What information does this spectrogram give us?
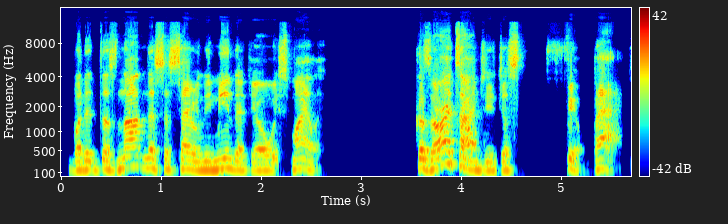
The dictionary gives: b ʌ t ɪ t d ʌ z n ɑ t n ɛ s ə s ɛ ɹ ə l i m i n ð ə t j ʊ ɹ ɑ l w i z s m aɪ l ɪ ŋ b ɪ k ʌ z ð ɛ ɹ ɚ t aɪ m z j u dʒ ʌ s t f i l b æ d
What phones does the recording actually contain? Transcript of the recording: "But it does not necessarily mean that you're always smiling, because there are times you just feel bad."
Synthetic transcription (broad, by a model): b ʌ t ɪ t d ʌ z n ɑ t n ɛ s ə s ɛ ɹ l i m i n ð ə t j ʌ ɹ ɑ l w i z s m aɪ l ɪ ŋ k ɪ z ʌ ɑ ɚ t aɪ m z j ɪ dʒ ʌ s t f i l b æ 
